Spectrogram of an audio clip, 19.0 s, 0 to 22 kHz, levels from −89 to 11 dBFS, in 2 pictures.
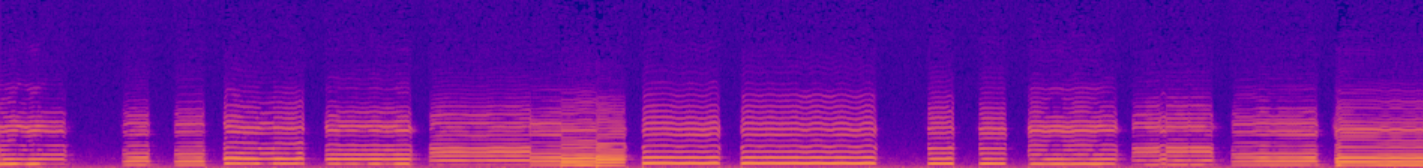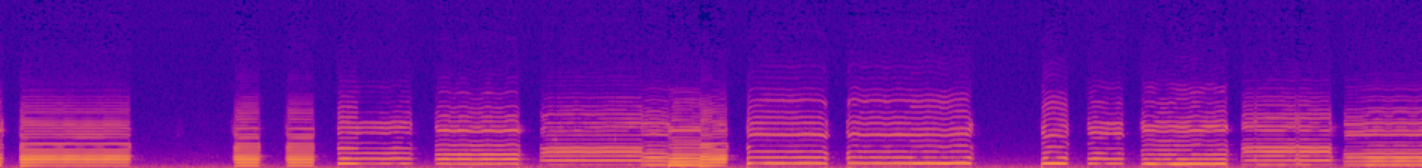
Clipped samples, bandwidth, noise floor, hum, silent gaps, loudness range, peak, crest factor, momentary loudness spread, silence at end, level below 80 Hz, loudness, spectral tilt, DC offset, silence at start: under 0.1%; over 20 kHz; -43 dBFS; none; none; 3 LU; -6 dBFS; 14 dB; 7 LU; 0 s; -46 dBFS; -20 LUFS; -1.5 dB/octave; under 0.1%; 0 s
